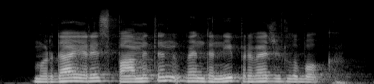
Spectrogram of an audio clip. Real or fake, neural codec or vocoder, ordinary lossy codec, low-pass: real; none; none; 14.4 kHz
